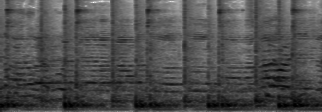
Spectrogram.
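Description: Wooden cajón played by hand in a steady rhythm, deep bass thumps alternating with sharp, rattling slaps on the snare edge, with singing over the beat.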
